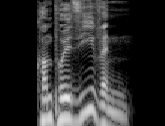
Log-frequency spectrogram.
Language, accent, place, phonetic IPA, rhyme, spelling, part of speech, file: German, Germany, Berlin, [kɔmpʊlˈziːvn̩], -iːvn̩, kompulsiven, adjective, De-kompulsiven.ogg
- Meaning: inflection of kompulsiv: 1. strong genitive masculine/neuter singular 2. weak/mixed genitive/dative all-gender singular 3. strong/weak/mixed accusative masculine singular 4. strong dative plural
